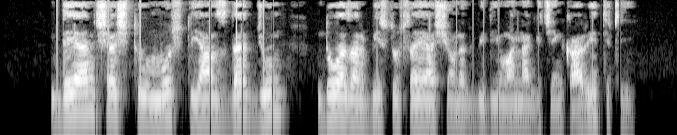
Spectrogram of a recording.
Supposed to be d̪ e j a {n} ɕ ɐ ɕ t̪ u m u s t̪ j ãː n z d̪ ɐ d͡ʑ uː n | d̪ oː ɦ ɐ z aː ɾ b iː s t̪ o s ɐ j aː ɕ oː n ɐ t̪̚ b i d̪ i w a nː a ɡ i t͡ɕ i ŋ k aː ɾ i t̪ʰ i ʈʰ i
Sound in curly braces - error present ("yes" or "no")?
no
